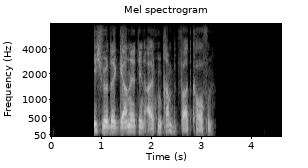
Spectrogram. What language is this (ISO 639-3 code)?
deu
